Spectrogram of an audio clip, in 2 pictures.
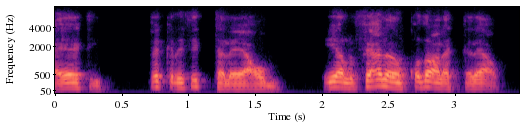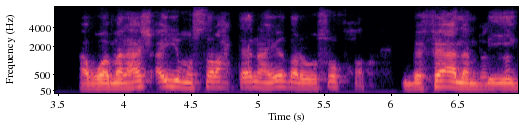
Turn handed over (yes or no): no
